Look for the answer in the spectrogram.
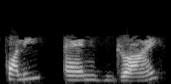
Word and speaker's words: polyandry: So it's poly and dry. So if you pronounce it like that, if you break it up, mm-hmm.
